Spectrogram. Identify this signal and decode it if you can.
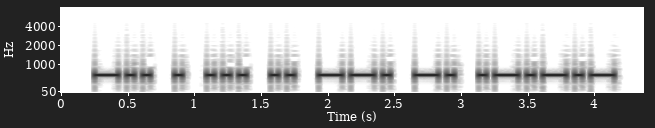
Morse code, heard as a keyed tone, about 20 wpm, 610 Hz. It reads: DESIGN.
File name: 2011-07-mp3 / n43 Czech Army Morse Keys 20wpm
